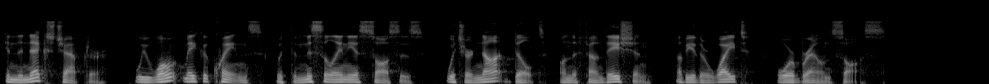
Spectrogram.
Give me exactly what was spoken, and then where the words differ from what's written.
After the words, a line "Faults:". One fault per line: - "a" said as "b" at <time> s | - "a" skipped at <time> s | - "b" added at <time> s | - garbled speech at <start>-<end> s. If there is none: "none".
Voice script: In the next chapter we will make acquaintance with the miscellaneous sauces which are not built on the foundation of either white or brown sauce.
In the next chapter we won't make acquaintance with the miscellaneous sauces which are not built on the foundation of either white or brown sauce.
Faults:
- "will" said as "won't" at 1.5 s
